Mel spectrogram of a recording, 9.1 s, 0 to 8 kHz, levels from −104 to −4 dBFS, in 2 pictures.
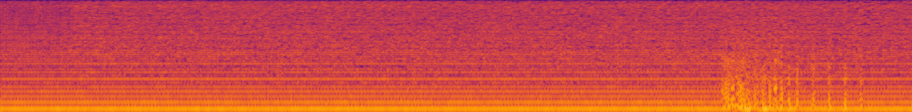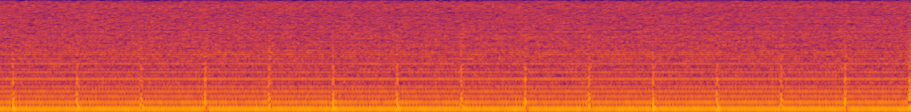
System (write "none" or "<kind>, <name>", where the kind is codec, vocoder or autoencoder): none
